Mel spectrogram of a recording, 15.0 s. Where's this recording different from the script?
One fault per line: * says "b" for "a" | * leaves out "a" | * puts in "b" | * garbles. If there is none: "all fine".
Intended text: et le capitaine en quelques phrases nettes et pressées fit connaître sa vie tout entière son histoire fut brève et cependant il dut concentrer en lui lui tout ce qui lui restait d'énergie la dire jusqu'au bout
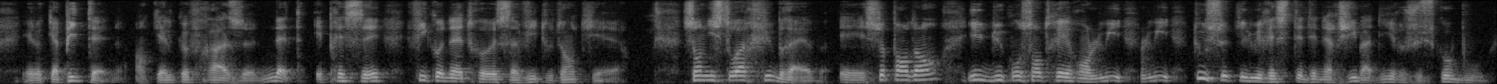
all fine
